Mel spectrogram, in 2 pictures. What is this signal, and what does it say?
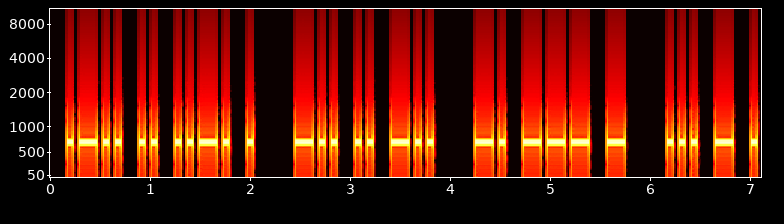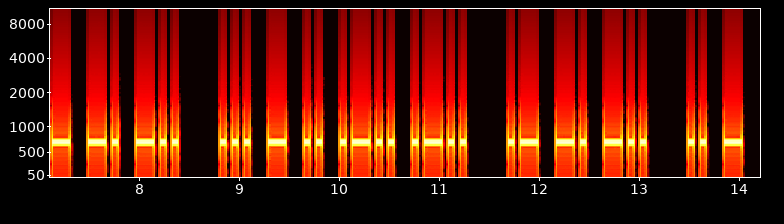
Morse code, heard as a keyed tone, about 20 wpm, 700 Hz. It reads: LIFE DID NOT STAND STILL AND IT
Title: Sentences from Top 800 Words 20wpm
